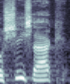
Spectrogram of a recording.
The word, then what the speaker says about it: Shishak: So Shishak is Shishak. I listened to the audio so I would know how to pronounce the name.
